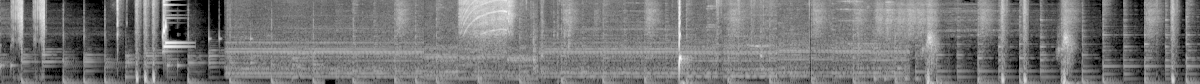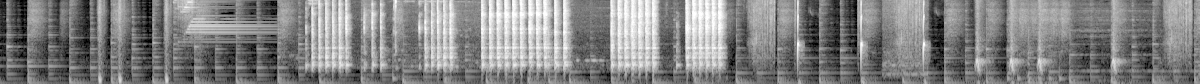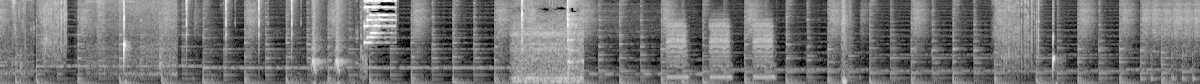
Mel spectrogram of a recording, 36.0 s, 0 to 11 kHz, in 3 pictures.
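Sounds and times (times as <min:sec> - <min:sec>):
background music: 0:00.0 - 0:36.0
cable ties zipping tight: 0:19.4 - 0:20.0, 0:23.6 - 0:24.8, 0:34.0 - 0:34.6.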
